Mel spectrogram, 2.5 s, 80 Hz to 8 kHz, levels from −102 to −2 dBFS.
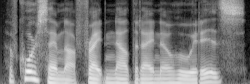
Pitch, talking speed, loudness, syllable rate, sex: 115 Hz, 310 wpm, -17 LUFS, 6.9 syllables/s, male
